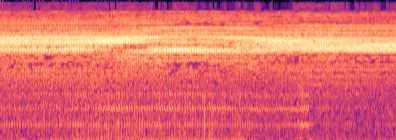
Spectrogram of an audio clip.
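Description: An insect gives a loud, steady, high-pitched buzz, shrill and unbroken like a drill.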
